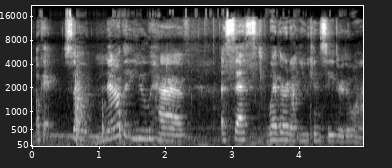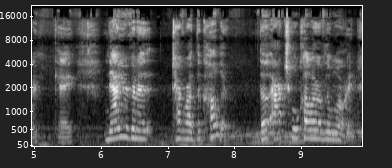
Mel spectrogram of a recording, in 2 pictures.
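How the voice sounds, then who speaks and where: A woman's voice: medium pitch, animated, moderate pace. A woman talking casually as a sommelier explaining a tasting, with a playful, slangy, sweary manner. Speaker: sommelier presenting a blind wine tasting. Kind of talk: casual explanatory chat to camera. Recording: roomy echo, faint background noise.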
